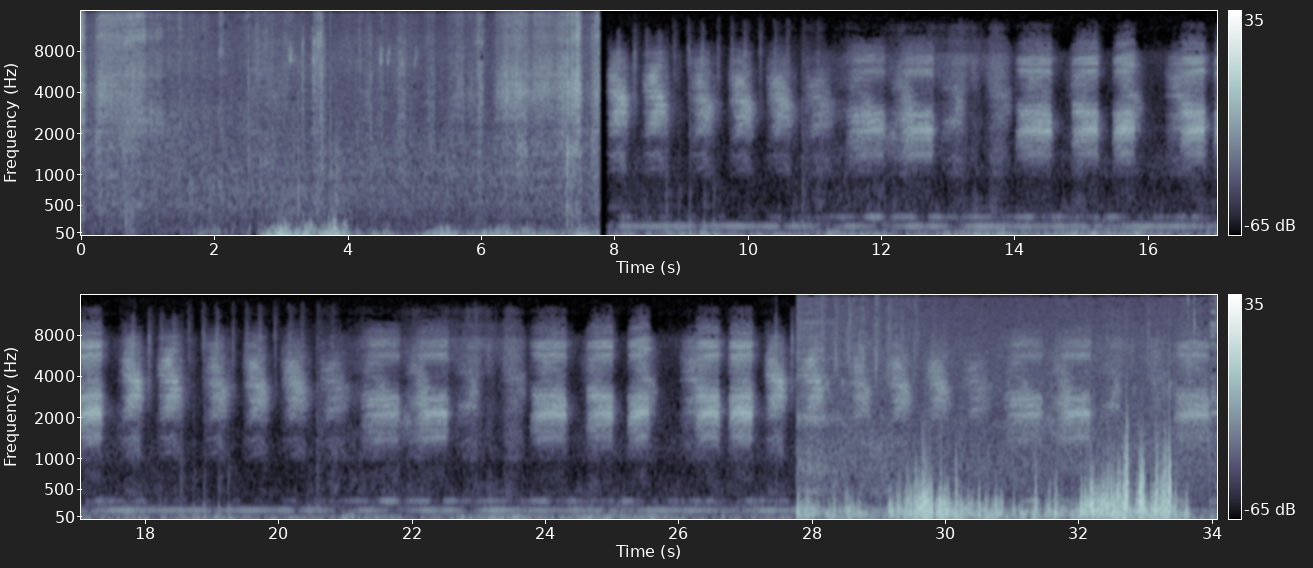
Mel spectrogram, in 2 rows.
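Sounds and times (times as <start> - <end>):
bird harsh crow-like calls: 7.9 - 13.3, 13.9 - 23.0, 23.6 - 34.0.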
